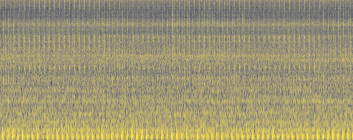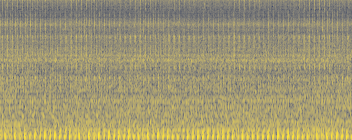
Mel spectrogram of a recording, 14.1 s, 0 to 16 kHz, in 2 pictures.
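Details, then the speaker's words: 2017 Honda Beat FI scooter with a rough-sounding engine, after the CVT was cleaned: steady idle with an uneven, coarse pulsing beat about two to three times a second. It still sounds rough and the cause is not found. "ini sudah kita bersihkan ya kawan-kawan. Suaranya masih terdengar kasar."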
